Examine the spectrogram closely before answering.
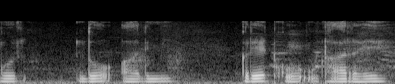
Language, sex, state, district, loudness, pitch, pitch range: Hindi, male, Uttar Pradesh, Saharanpur, -17 LUFS, 130 Hz, 130-135 Hz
